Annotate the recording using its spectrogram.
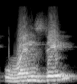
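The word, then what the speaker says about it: Wednesday: silent है इसके बाद ये एक्सेप्शन है वेनसडे या इसमें भी है पर ये साइलेंट है वेनसडे इसको प्रोनाउंस नहीं किया जगा एंड ये ये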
